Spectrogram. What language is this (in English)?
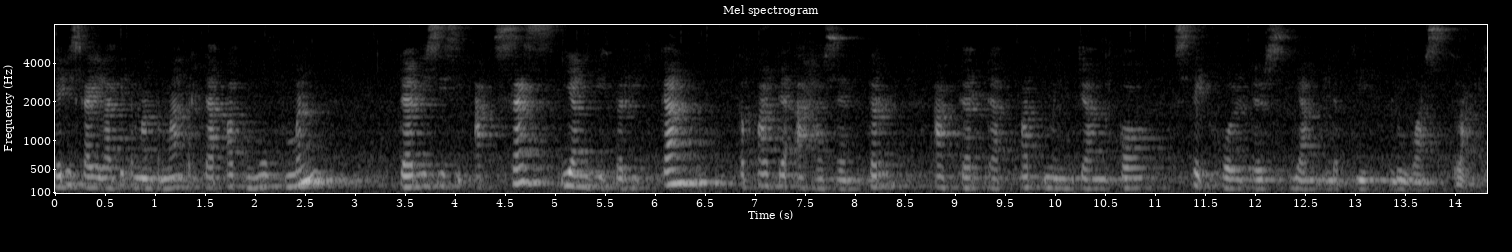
Indonesian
